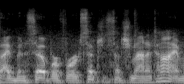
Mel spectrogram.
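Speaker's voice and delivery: ordinary talk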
